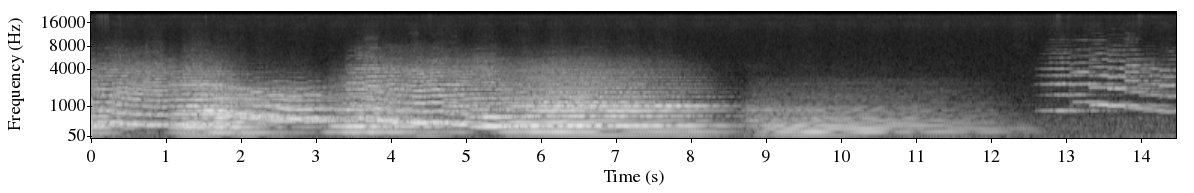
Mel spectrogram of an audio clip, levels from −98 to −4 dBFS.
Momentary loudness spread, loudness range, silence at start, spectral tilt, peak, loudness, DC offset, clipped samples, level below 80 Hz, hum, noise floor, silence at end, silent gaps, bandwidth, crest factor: 19 LU; 15 LU; 0 s; -7 dB/octave; -8 dBFS; -24 LUFS; under 0.1%; under 0.1%; -50 dBFS; none; -51 dBFS; 0 s; none; 20 kHz; 16 dB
